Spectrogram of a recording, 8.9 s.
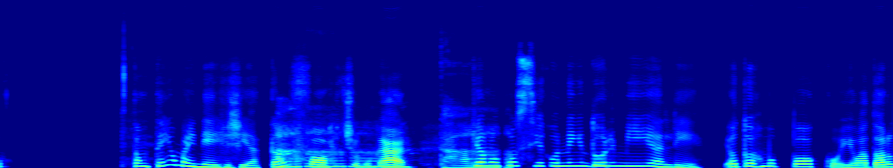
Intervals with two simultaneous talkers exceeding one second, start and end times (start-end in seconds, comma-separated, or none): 2.8-4.1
